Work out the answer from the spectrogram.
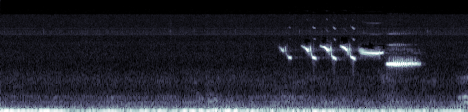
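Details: Common linnet song phrase after silence: several rapid downward-sweeping twitters followed by a level whistle and a lower pure drawn-out note, with a steady low rumble underneath.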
